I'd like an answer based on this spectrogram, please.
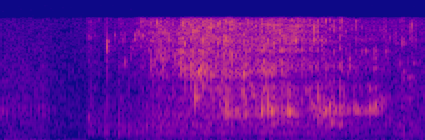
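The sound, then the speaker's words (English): Liquid poured out as a libation in a ritual offering, a steady splashing trickle that begins abruptly and runs for about a second and a half at a moderate level, with no talking. “I pour libations to the north. And I say Ashe. I pour libations to the south, and I say Ashe.”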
